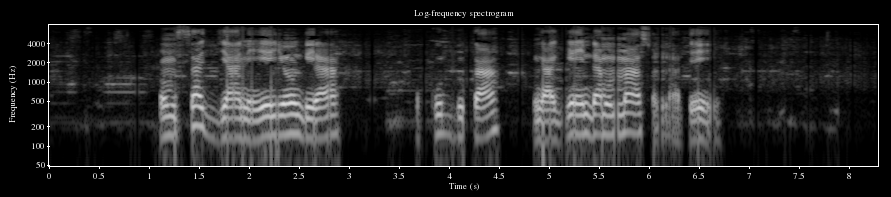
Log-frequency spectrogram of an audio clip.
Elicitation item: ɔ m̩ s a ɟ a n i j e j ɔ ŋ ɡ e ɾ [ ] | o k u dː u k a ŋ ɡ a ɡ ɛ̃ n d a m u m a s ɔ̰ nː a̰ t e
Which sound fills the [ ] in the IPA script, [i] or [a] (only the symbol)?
a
